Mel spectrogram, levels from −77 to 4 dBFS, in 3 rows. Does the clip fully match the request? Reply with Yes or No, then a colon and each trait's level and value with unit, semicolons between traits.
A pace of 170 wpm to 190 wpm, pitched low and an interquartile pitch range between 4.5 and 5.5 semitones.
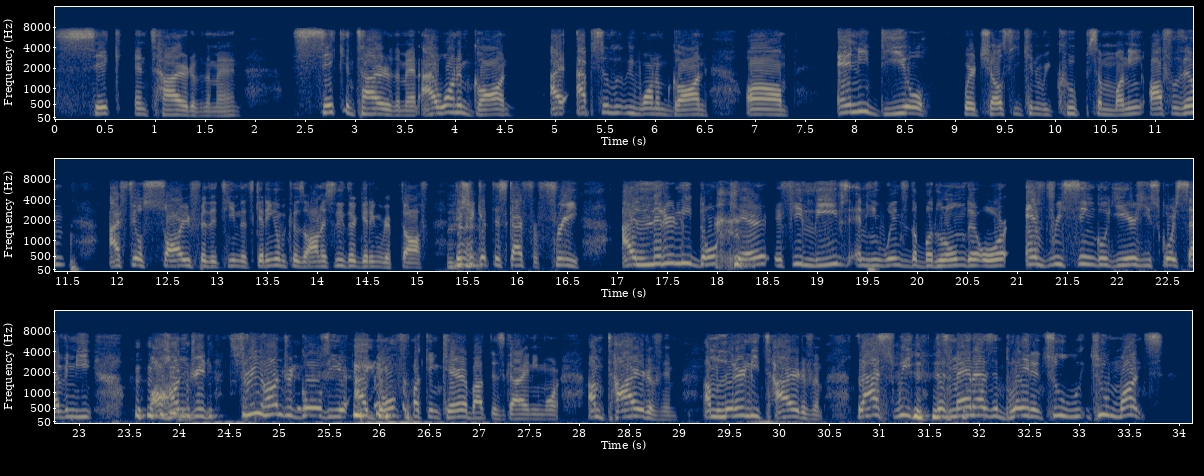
No: average, 185 wpm; high, 205 Hz; average, 4.8 semitones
